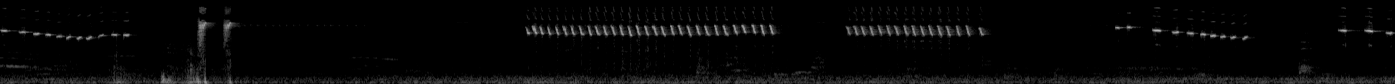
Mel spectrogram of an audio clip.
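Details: Oriental magpie-robin in energetic song, mixing high whistles that slide downward with two long stretches of very rapid, high, even rattled notes, each lasting a couple of seconds, and scattered sharp notes in between.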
